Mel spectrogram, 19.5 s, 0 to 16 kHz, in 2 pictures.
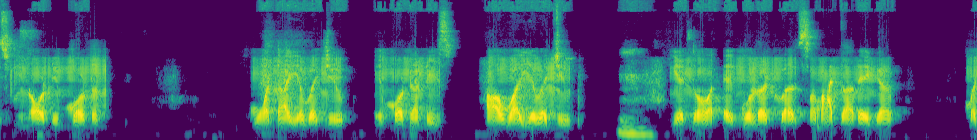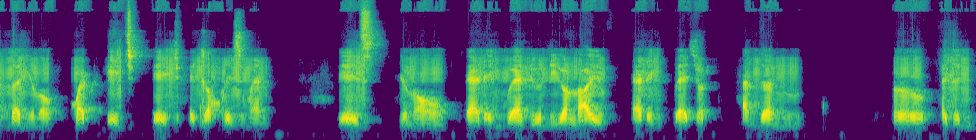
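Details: Man who lost his natural voice to stage 4 throat (vocal) cancer and has survived about 10,000 days since diagnosis; electrolarynx speech.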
